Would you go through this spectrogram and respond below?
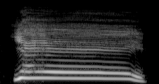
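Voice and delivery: high cheerful shout; cheering crowd. Retold or imitated. Comedian playing passengers cheering a high-fiving kid, high shout.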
